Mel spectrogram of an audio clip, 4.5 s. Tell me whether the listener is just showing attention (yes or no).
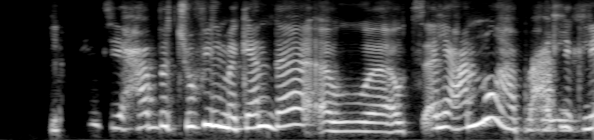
yes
